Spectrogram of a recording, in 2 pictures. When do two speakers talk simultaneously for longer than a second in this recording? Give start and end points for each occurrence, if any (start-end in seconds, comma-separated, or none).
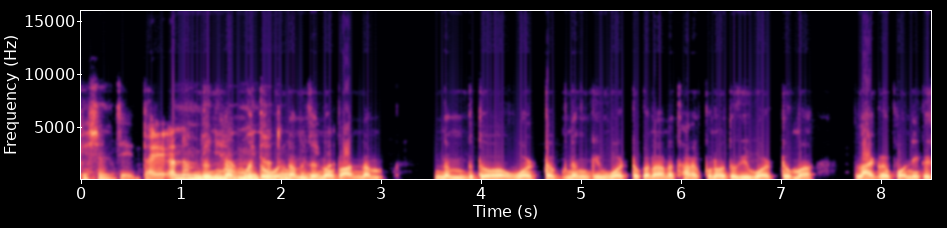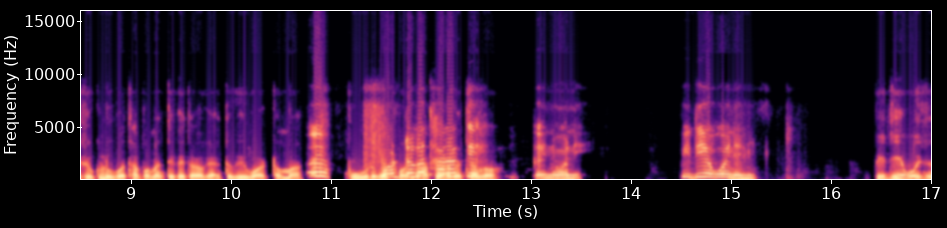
1.1-2.5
